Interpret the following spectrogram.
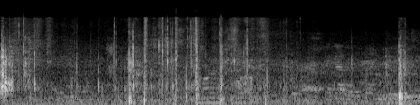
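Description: Smooth river stones clicking and knocking against each other and against a clear plastic jar as they are handled, in an irregular series of sharp clicks.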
